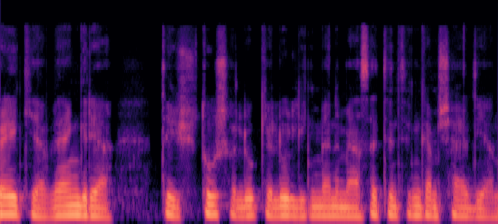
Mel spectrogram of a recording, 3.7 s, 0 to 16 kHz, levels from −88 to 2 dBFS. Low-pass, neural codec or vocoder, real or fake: 10.8 kHz; codec, 24 kHz, 3.1 kbps, DualCodec; fake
